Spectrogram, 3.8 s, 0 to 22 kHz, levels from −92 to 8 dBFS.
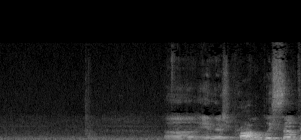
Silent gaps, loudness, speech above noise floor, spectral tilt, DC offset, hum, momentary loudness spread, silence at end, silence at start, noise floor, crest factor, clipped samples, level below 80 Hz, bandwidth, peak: none; -31 LUFS; 25 dB; -3.5 dB/octave; under 0.1%; none; 27 LU; 0 s; 0 s; -56 dBFS; 22 dB; under 0.1%; -90 dBFS; 15.5 kHz; -12 dBFS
